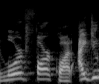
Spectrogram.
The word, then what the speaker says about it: Farquaad: Lord Farquaad, by the way, you're even not even saying it correctly. Lord Farquaad.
